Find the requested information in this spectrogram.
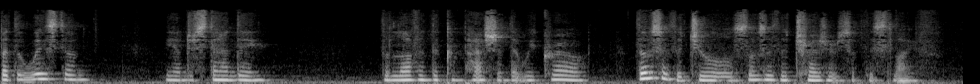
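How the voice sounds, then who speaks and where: Delivery comes at a moderate pace with fairly even intonation and long, frequent pauses. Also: woman, medium pitch for a woman. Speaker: Buddhist nun giving a dharma talk. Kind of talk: dharma talk, calm and reflective teaching to a meditation group.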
